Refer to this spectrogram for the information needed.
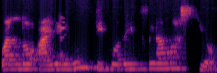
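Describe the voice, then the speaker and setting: A woman's fairly high voice at a very slow pace. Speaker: university lecturer. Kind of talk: lecture. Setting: online class.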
